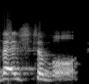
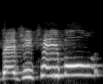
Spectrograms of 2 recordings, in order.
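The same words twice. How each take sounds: First: It is pronounced the usual spoken way. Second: It is pronounced the way it is spelled. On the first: "instead of vegetable" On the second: "I used to say vegetable"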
